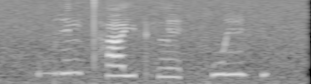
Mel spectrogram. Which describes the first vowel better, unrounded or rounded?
unrounded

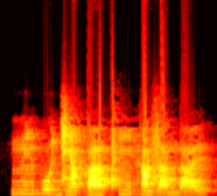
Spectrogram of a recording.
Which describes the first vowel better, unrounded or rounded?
unrounded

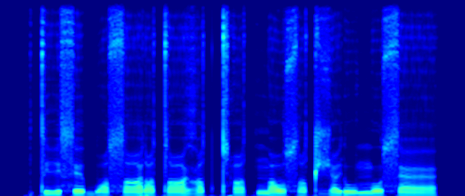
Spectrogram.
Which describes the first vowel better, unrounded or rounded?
unrounded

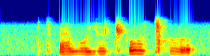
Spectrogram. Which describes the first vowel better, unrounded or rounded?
unrounded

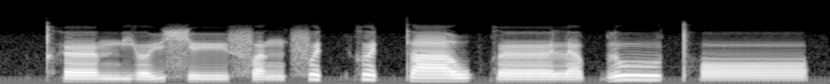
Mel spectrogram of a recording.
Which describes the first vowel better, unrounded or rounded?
rounded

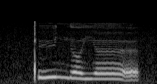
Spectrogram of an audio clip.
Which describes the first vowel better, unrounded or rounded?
rounded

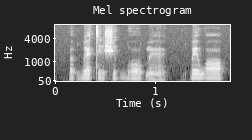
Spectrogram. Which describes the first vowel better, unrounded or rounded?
unrounded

